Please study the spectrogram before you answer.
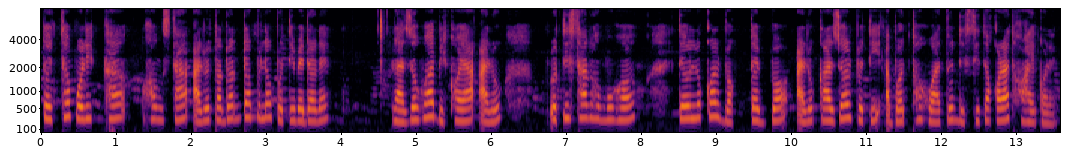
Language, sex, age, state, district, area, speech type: Assamese, female, 18-30, Assam, Udalguri, rural, spontaneous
